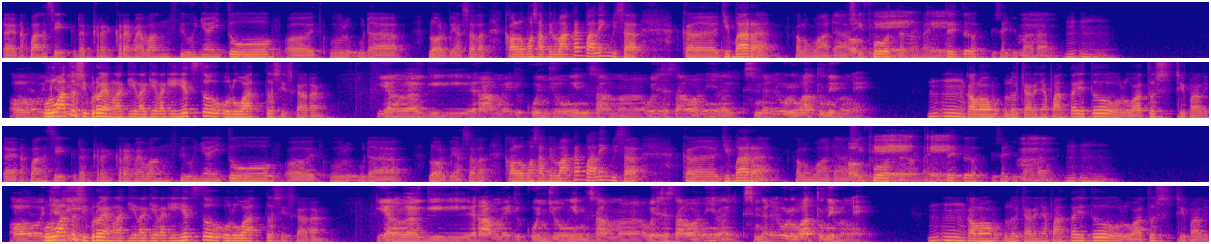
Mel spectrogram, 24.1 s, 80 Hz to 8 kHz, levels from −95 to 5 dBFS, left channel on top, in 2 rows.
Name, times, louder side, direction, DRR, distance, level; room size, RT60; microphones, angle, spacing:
voice 1, 0.0-4.0 4.3-11.1 12.5-15.3 21.3-24.1, left 2 dB, 30° left, 0.7 m, -27 dB
voice 2, 8.4-9.5 10.1-10.6 12.1-12.9 15.8-20.7, right 2 dB, 50° right, 1.7 m, -31 dB
9.2 x 5.7 x 2.7 m
head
